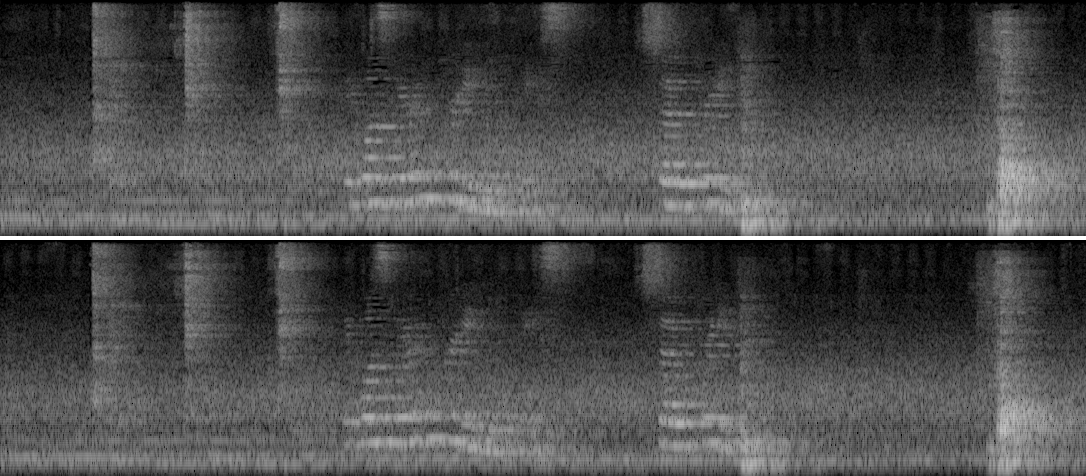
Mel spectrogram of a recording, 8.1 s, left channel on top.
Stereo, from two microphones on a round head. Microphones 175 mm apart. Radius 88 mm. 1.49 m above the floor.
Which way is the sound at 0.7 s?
25° right (ahead or behind).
